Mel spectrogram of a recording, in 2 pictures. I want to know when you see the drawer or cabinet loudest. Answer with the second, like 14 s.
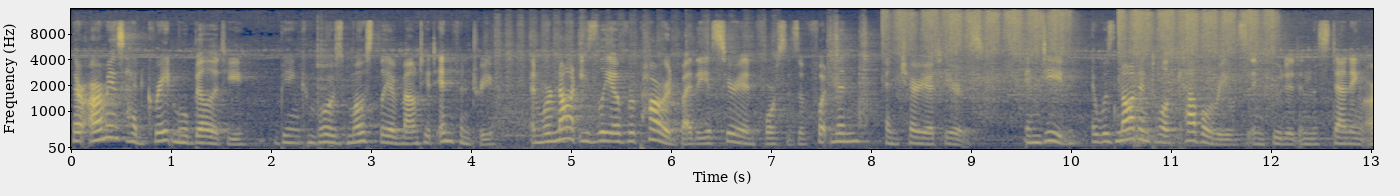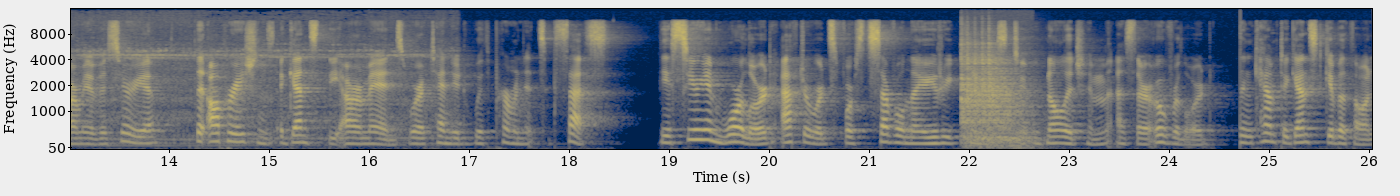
22 s.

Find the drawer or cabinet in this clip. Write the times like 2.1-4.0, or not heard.
2.2-3.0, 10.2-11.3, 21.9-22.6.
